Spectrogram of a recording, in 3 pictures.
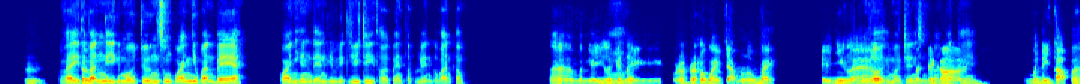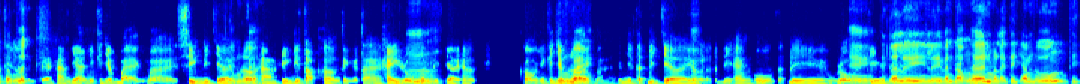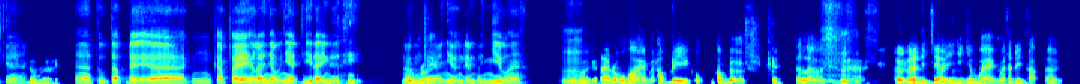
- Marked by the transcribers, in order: tapping; other background noise; other noise; chuckle; laughing while speaking: "thì"; chuckle
- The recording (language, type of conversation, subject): Vietnamese, unstructured, Làm thế nào để giữ động lực khi bắt đầu một chế độ luyện tập mới?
